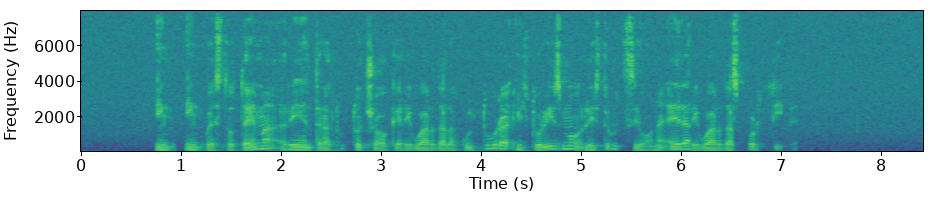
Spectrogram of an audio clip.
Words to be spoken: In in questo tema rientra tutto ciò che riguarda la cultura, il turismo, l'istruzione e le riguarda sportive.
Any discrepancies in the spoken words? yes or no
no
